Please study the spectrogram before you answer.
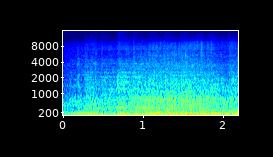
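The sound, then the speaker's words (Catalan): A brown van drives fast through a foggy forest, its engine and road noise forming a dense, low, rumbling drone that stays loud throughout. “La camioneta marró s'allunya. Travessa veloçment el bosc envoltat de boira.”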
